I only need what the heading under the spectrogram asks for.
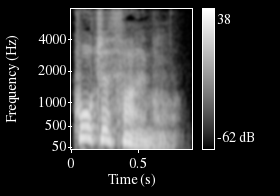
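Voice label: "quarter final", British English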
